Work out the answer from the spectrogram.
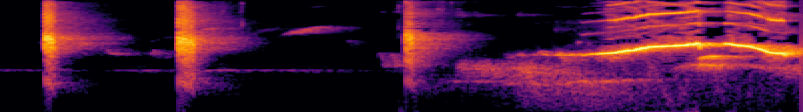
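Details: White-rumped shama (murai batu) night-time stimulus song, played to make shamas sing often and boldly: three sharp clicks, then a long, loud, rising-and-falling whistle with a ringing upper tone.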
